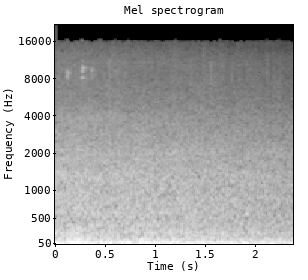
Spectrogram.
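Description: A mobile library bus driving along roads in the Jura gives off a loud, continuous rumble of engine and road noise that stays steady throughout, with no voices.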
